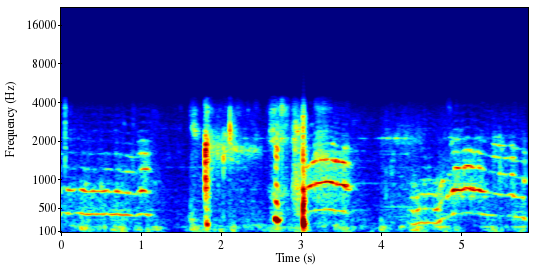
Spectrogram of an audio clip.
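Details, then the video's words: Indoor cat giving drawn-out, wavering meows and yowls that bend in pitch, mixed with a few sharp knocks and people's voices talking nearby. "Funny cat sounds"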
